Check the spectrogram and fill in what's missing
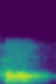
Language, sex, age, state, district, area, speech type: Maithili, male, 60+, Bihar, Madhubani, rural, conversation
